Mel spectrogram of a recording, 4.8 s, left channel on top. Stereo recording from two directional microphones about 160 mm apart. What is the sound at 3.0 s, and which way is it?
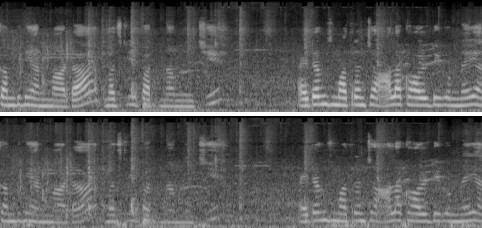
Speech, 25° left (ahead or behind).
